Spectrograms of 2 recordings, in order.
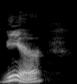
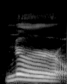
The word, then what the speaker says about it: Nir: But when I had to, you know, when people heard my name and I said my name is Near, then that sounds like, you know, my name is spelled N-I-R, but people thought I was saying N-E-A-R.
